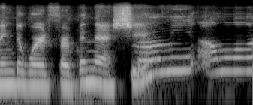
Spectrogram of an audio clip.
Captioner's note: speaking in native language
